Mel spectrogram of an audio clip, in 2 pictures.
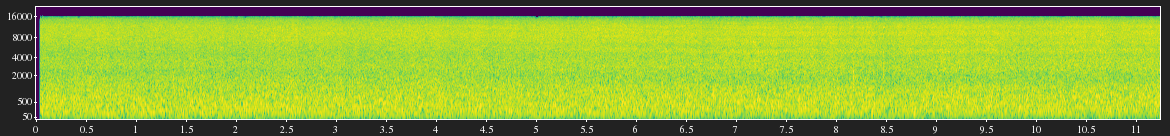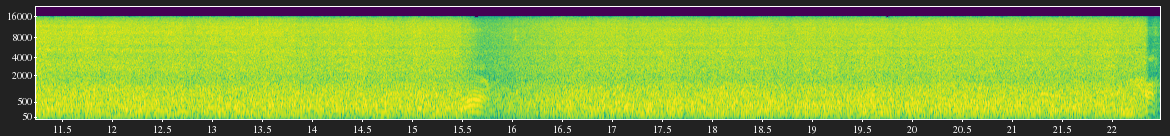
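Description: Steady, loud rush of whitewater pouring over a steep waterfall and churning in the pool below, with one short dip in level about two-thirds of the way through.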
